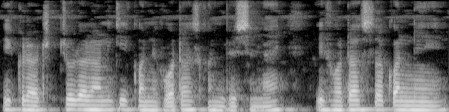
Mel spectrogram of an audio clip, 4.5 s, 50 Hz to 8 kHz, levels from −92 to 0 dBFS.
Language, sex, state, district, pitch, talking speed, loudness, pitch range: Telugu, male, Andhra Pradesh, Sri Satya Sai, 115 Hz, 135 wpm, -17 LUFS, 110-120 Hz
